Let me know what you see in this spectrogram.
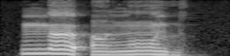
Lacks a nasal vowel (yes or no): no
